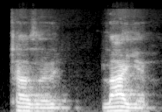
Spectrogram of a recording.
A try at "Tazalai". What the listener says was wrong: Not a ya at the end. Wallah, Tazalai.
